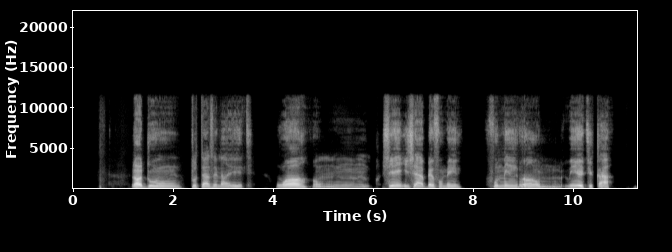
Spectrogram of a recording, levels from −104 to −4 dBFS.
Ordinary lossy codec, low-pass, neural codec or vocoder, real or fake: none; none; codec, 24 kHz, 1 kbps, SNAC; fake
